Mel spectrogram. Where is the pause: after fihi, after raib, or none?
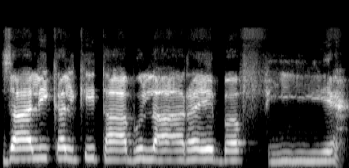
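after fihi. There is a pause right after fihi. The speaker calls it right. "यहां पे रुक जाएंगे, हुदल लिल मुत्तकीन को अलग पढ़ेंगे"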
